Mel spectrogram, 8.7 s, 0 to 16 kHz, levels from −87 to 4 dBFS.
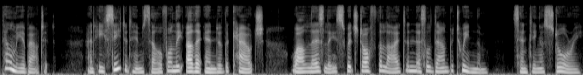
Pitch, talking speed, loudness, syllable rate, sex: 190 Hz, 200 wpm, -19 LUFS, 5.4 syllables/s, female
